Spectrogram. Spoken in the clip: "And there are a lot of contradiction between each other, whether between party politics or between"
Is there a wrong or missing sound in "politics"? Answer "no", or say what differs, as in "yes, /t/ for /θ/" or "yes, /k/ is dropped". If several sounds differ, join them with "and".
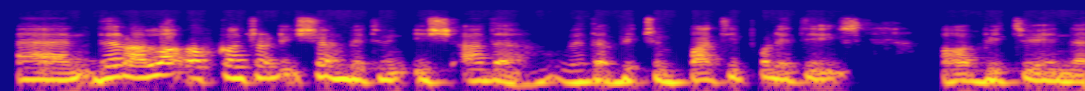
no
